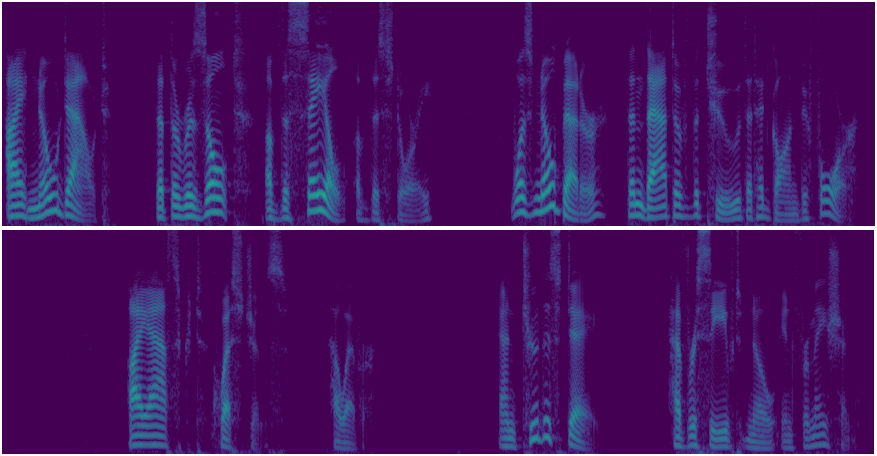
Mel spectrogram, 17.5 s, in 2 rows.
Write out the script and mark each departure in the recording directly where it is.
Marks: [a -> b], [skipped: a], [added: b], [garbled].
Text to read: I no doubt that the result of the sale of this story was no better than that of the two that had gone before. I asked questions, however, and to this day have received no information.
I no doubt that the result of the sale of this story was no better than that of the two that had gone before. I asked questions, however, and to this day have received no information.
